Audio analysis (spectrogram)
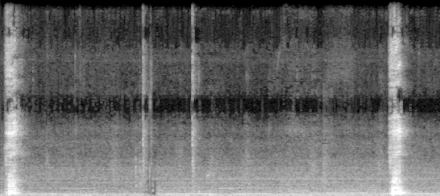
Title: coughing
